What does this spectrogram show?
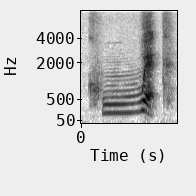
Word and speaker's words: quick: them so for example the word quick is pronounced with a K and a strong W sound Co WIC like that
